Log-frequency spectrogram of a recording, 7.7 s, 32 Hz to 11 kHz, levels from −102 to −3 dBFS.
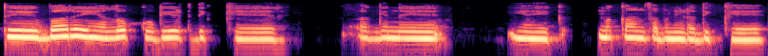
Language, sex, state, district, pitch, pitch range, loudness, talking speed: Rajasthani, female, Rajasthan, Churu, 215 Hz, 195-230 Hz, -16 LUFS, 135 wpm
